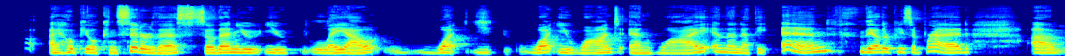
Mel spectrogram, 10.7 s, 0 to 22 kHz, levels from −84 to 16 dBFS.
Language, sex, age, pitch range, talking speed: English, female, 40-59, 180-220 Hz, 165 wpm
